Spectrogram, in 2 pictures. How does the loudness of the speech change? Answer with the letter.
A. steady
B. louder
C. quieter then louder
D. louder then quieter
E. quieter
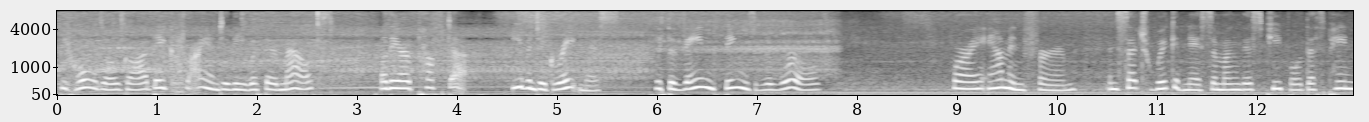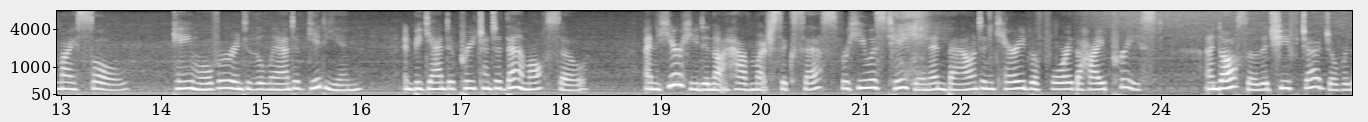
A.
